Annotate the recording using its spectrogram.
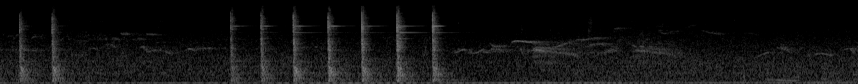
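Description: A run of sharp metallic clangs, seven at about three a second, each with a short ringing, after a few scattered strikes near the start. Birds chirp and call, most in the second half.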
